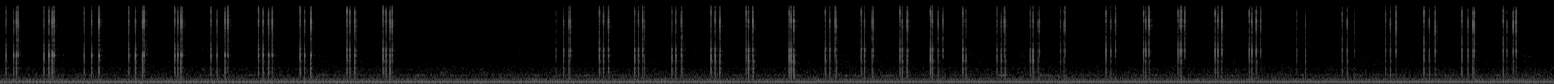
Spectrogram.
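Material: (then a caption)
Plastic. A blue plastic wide-tooth pick comb is held upright while its teeth are tapped and flicked with fingertips and nails, making about 46 short, sharp, bright clicks with almost no ring. The taps come in uneven bursts with a brief pause near the middle, over a steady low hum.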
